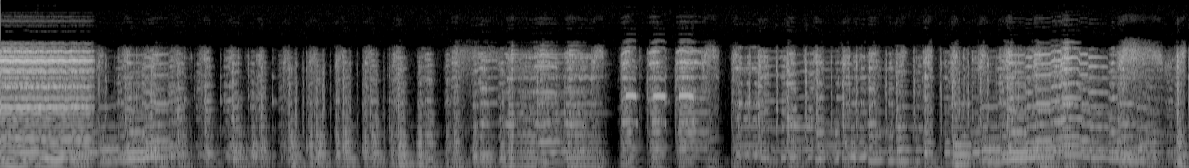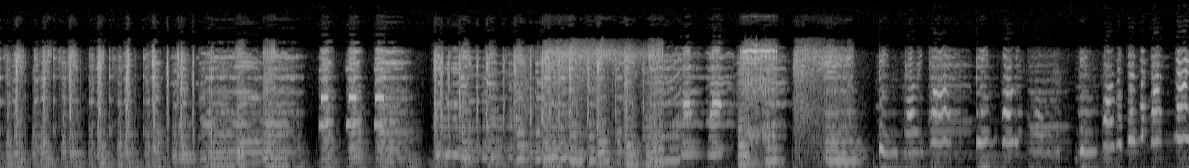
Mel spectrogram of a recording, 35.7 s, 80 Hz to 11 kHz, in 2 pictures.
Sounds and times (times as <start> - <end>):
Music: 0.0 - 35.6.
